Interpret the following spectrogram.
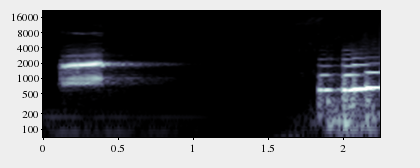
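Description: A single short cartoon frog croak sound effect, about half a second long, right at the start. Near the end a keyboard jingle begins.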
